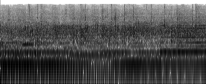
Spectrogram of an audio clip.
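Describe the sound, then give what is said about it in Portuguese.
A church audience applauding the Lord, a faint, steady patter of clapping over sustained low held tones. “pode aplaudir o Senhor.”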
